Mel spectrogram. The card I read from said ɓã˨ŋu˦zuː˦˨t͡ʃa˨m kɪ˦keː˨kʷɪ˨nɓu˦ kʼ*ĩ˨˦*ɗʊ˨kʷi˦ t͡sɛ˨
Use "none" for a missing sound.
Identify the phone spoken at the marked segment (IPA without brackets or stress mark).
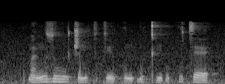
i˨˦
